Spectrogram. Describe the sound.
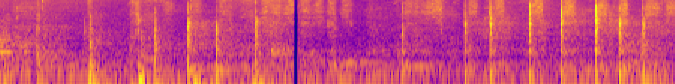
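Writing on a board during a maths lesson on logarithms: quiet, irregular strokes, scrapes and taps, some sharp and some longer rubbing marks, with short pauses between groups of strokes and no voices.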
